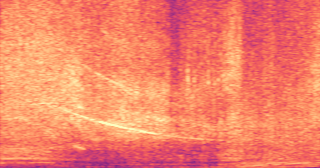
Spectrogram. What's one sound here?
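Tyres squeal loudly as a truck does a burnout.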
